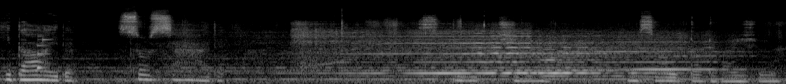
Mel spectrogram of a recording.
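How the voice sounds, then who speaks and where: Slow-talking woman over loud game music. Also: medium pitch, wildly swooping pitch. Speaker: gaming streamer. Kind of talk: casual gameplay commentary. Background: video game music.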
